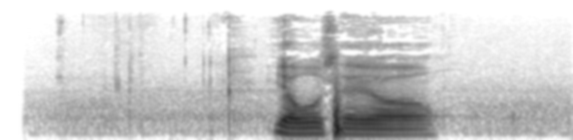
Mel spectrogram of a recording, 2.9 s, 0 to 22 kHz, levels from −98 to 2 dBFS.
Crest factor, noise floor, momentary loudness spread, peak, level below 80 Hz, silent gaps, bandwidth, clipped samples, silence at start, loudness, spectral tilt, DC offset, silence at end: 22 dB; -54 dBFS; 18 LU; -2 dBFS; -64 dBFS; none; 15.5 kHz; under 0.1%; 1.35 s; -19 LUFS; -7 dB/octave; under 0.1%; 0.7 s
